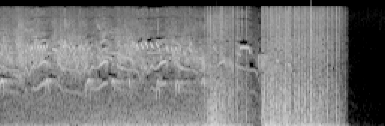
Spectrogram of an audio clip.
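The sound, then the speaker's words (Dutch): A dense chorus of bird chirps and squeals fills the first few seconds, then a loud rush of flapping wings takes over before cutting off abruptly. “De vogels verdwijnen. Help Vogelbescherming Nederland en zorg dat de vogels niet stilvallen.”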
